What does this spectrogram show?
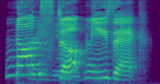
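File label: UK female, Enthusiastic, DJ vocals; beanstalk-audio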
